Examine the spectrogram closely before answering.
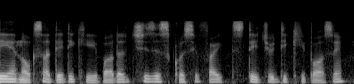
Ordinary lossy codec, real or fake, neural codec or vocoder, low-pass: none; fake; codec, 16 kHz, 0.8 kbps, ZipCodec; none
